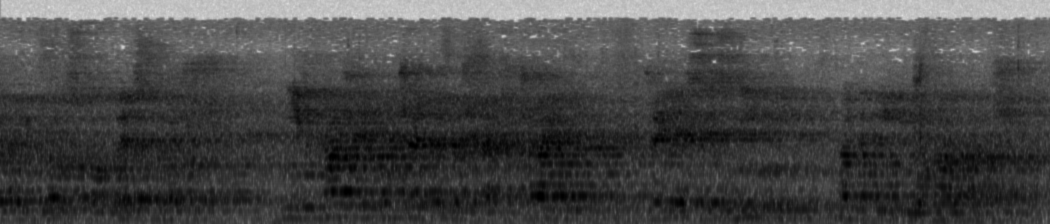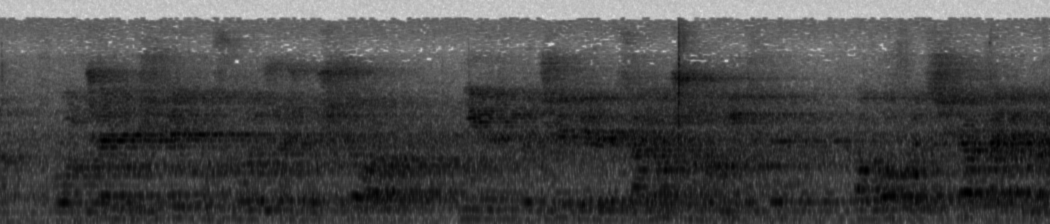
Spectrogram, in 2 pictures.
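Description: A congregation of men and women sings together in a large echoing hall.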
